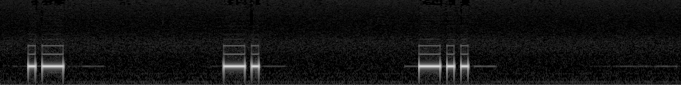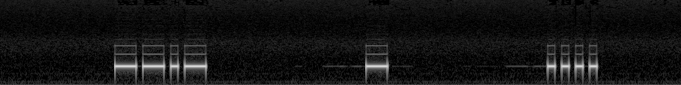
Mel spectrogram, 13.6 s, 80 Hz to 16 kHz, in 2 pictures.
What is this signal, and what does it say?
Morse code, heard as a keyed tone, about 17 wpm, spaced as for 5 wpm, 840 Hz. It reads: AND QTH
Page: Farnsworth Spacing: 15WPM Character speed Spaced at 5WPM.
